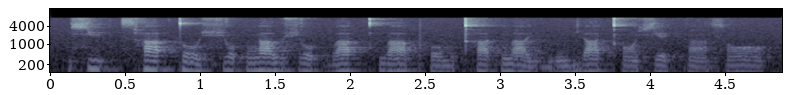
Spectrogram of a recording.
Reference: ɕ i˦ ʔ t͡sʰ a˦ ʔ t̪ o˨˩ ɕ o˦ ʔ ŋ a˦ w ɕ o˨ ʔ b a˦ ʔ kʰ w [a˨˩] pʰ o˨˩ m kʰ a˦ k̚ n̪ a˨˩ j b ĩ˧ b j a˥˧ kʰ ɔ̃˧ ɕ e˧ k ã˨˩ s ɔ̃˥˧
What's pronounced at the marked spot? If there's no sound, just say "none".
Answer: a˧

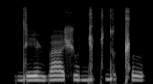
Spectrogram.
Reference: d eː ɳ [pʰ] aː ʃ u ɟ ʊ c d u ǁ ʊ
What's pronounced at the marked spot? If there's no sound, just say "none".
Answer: b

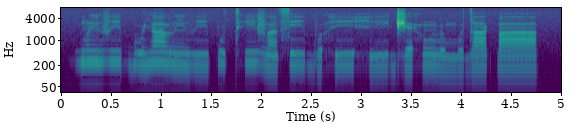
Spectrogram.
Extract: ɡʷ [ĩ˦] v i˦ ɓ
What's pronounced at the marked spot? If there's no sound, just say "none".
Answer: ĩ˦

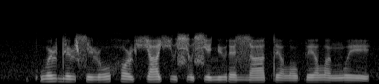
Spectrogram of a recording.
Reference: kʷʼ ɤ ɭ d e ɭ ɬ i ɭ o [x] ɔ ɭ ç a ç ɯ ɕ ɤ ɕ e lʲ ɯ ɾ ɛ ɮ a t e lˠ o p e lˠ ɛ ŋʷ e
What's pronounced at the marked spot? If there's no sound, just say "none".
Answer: x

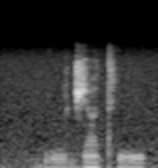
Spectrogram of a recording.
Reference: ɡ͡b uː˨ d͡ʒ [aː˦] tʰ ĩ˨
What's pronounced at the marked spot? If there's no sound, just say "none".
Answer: a˦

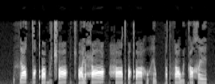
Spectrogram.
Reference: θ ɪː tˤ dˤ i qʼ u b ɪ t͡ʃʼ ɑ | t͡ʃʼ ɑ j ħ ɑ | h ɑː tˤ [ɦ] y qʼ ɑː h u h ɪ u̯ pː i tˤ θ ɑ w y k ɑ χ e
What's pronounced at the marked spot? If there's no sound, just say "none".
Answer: ʔ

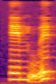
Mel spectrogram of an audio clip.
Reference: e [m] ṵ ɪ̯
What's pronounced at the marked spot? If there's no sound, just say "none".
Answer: m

